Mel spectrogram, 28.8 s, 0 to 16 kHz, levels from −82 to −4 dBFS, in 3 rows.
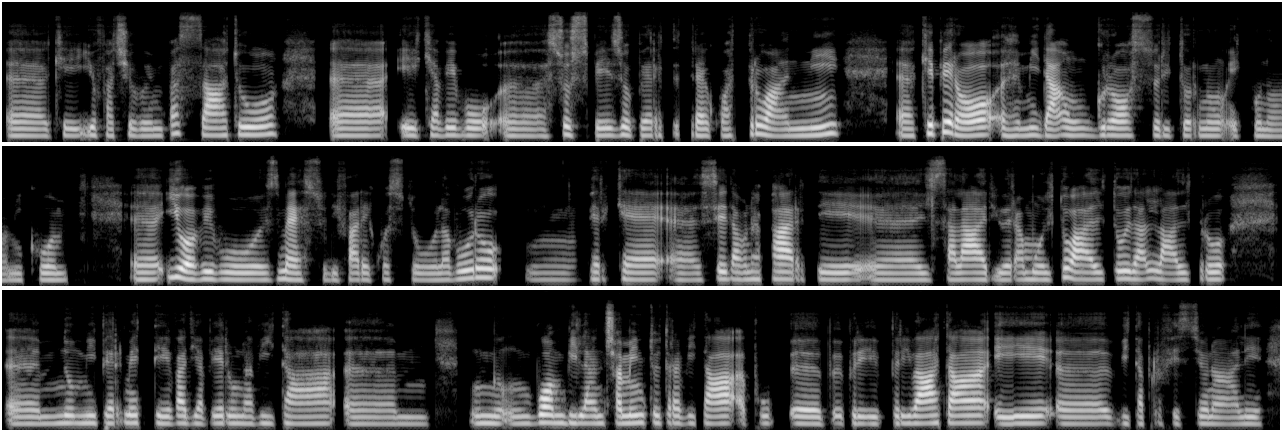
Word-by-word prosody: ehm, 175 -1 -2
che 160 - -10
io 185 +3 -3
facevo 175 -1 -6
in 175 +1 -4
passato, 200 -1 +1 0.4
ehm, 180 0 0
e 185 - -1
che 190 - -7
avevo, 185 -1 -1
uhm, 175 -1 -4
sospeso 185 +1 -2
per 185 +1 -5
t - - -13
3 180 - 0
o - - -6
4 185 +6 -2
anni, 180 +5 +2 0.4
uhm, 180 0 -1
che, 230 +6 +3
però, 195 -6 +6
ehm, 175 -2 -3
mi 190 +2 -1
dà 170 0 +4
un 185 -1 -2
grosso 185 0 0
ritorno 180 0 -5
economico. 170 +1 -5 0.5
Ehm, 185 0 -1
io 235 -3 +7
avevo 180 -2 +2
smesso 175 -1 0
di 175 - -9
fare 175 +1 -2
questo 175 -1 -8
lavoro, 210 +7 +2 0.2
mhmm, 175 -1 -13
perché, 185 -2 -2
ehm, 170 0 -6
se 190 +3 -1
da 190 - +1
una 190 +1 -3
parte, 190 -1 +3 0.4
uhm, 175 0 -3
il 175 0 -5
salario 180 +1 +2
era 180 0 -3
molto 180 +4 -1
alto, 185 +1 +3
dall'altro, 185 0 -1 0.4
ehm, 180 +1 -3
non 195 0 0
mi 195 0 0
permetteva 190 -1 -1
di 185 +1 -4
avere 190 +2 -2
una 185 -1 -1
vita, 185 0 -1
uhm, 175 0 -5 0.3
un 190 0 0
un 180 +1 -4
buon 200 +1 +7
bilanciamento 195 +1 +2
tra 195 0 -2
vita, 185 0 +4
ehm, - - -2
pub 190 0 -8
uhm, 180 0 +1
pri 180 -1 -3
privata 195 +1 +6
e, 185 +2 +2
ehm, 175 -1 -2
vita 180 -1 -8
professionale, 175 -1 -5
180 Hz, 155 wpm, -22 LUFS, 175-190 Hz, 0.5 s, io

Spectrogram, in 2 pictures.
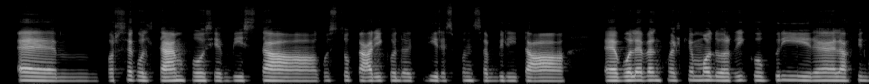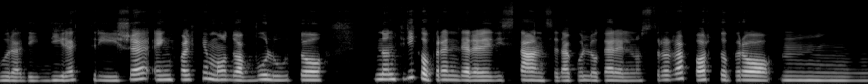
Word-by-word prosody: ehm, 170 -3 +2
forse 180 +3 -6
col 180 -2 -5
tempo 180 +1 +4
si 180 0 -10
è 175 - -5
vista 175 -2 +2
questo 180 +1 -13
carico 175 0 0
da 175 -1 -7
di 180 0 -6
responsabilità. 175 -2 -1 0.4
E 180 0 +6
voleva 190 +1 +2
in 190 - -3
qualche 185 0 -7
modo 190 -1 0
ricoprire 185 0 -2
la 180 -1 +2
figura 180 -1 -5
di 175 0 -11
direttrice 190 +4 -1
e 215 - -2
in 215 0 -1
qualche 220 +4 -1
modo 215 -4 0
ha 195 - +5
voluto, 200 0 +1 0.5
non 235 0 +2
ti 250 - -18
dico 295 -8 +3
prendere 205 -3 +1
le 185 0 +2
distanze 190 -1 +2
da 180 0 0
quello 190 0 -6
che 190 +2 -5
era 190 -1 +2
il 175 0 -5
nostro 180 +4 -6
rapporto 215 -4 +1
però, 200 -2 +5
mhmm, 185 -2 -6
185 Hz, 150 wpm, -24 LUFS, 180-200 Hz, 0.5 s, E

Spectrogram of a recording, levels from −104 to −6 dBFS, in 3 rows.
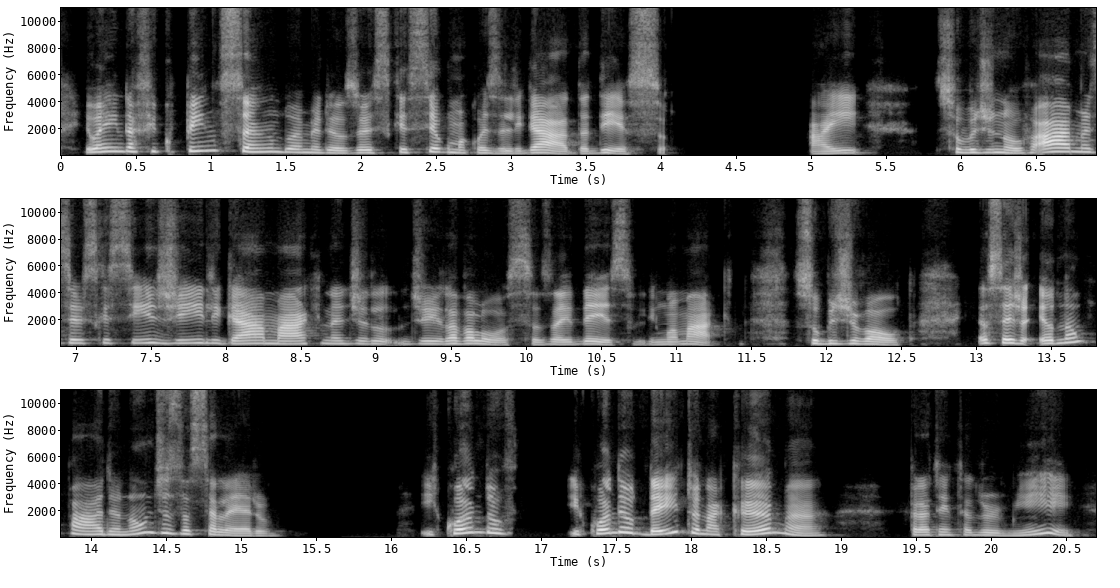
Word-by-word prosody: eu 250 - +2
ainda 290 +2 +2
fico 285 0 -8
pensando: 285 -6 +1
"Ai, 230 - -1
meu 220 -2 -3
Deus, 185 -2 -3
eu 200 - +2
esqueci 220 +5 -3
alguma 225 -6 -2
coisa 190 -5 -5
ligada?", 165 -2 +4
desço, 165 -4 -2 0.9
aí 170 +5 -1 0.5
subo 220 -2 -3
de 220 +1 -3
novo. 180 -5 -2
"Ah, 280 0 +9
mas 260 -3 -4
eu 250 - +2
esqueci 250 +1 -5
de 240 +2 -2
ligar 220 -2 +4
a - - -1
máquina 210 +1 +1
de 200 -1 -8 0.3
de 195 +1 -4
lava-louças." 175 -6 -3
Aí 165 -1 0
eu - - -10
desço, 170 -3 -1
ligo 165 0 -9
a 170 - -4
máquina, 185 0 -1 0.3
subo 215 -2 -2
de 205 +2 -2
volta, 170 -6 -1 0.4
ou 245 - 0
seja, 255 -1 +4
eu 225 - +4
não 300 +9 -2
paro, 235 -8 0
eu 210 - -3
não 305 - -2
desacelero. 215 - -2 1.0
E - - -10
quando 335 +4 +2
e - - +2
f 295 +3 -11 0.4
e - - -3
quando 295 +5 +3
eu 365 - +5
deito 295 - +5
na 225 -3 0
cama, 230 - +1 0.5
para 195 -1 +1
tentar 190 -1 -7
dormir, 175 - -4
220 Hz, 170 wpm, -25 LUFS, 185-260 Hz, 1.0 s, Ah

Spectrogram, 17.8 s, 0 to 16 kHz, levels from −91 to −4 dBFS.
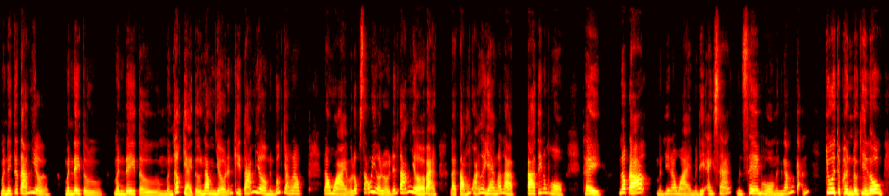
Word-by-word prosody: mình 225 0 -3
đi 245 - +1
tới 295 +4 -3
8:00. 280 -3 +1 0.4
Mình 240 -1 0
đi 255 +1 +4
từ 205 -5 -5 0.2
mình 225 -2 -2
đi 240 +1 +2
từ 200 -4 -4
mình 205 +1 -5
thức 380 - +3
dậy 195 - +1
từ 210 - -4
5:00 245 -3 +1
đến 245 +7 -7
khi 290 -4 -3
8:00, 275 +1 0
mình 215 -2 -5
bước 330 +7 -3
chân 285 -5 -2
ra 260 -1 -2 0.5
ra 260 - +1
ngoài 230 -6 +1
vào 205 - -7
lúc 290 +2 -3
6:00 315 0 -2
rồi 215 -3 -3
đến 265 +6 -5
8:00 320 - +2
á 220 - +4
bạn, 240 -5 +4 0.3
là 215 -1 -2
tổng 220 +6 +2
khoảng 295 -1 -3
thời 320 -4 -1
gian 250 -2 -1
đó 275 - -1
là 265 -8 +1 0.3
3 255 0 +6
tiếng 295 +4 -6
đồng 330 -1 -6
hồ. 220 -8 -3 0.4
Thì 245 -5 +3 0.4
lúc 325 +3 +4
đó 290 +5 +8 0.2
mình 215 -2 -9
đi 250 +2 -5
ra 245 - -4
ngoài 220 -5 -3
mình 200 0 -9
đi 230 - -1
ăn 245 0 -5
sáng, 260 +5 -5
mình 235 -4 -6
xem 275 +3 0
hồ, 215 -5 -3
mình 205 +1 -6
ngắm 250 - -4
cảnh, 285 +8 -7 0.4
chưa 345 +1 +8
chụp 290 -4 -3
hình 285 -3 +3
được 255 -1 +3
gì 265 -2 +1
luôn, 290 +2 +6
250 Hz, 225 wpm, -24 LUFS, 220-285 Hz, 0.5 s, đó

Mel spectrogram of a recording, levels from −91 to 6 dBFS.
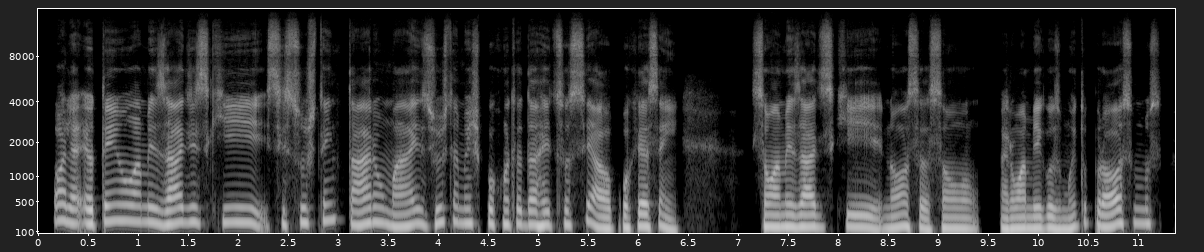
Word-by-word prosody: Olha, 215 -4 0
eu 190 -1 +4
tenho 225 +3 -1
amizades 205 -1 0
que 205 -4 -3
se 180 +3 -4
sustentaram 205 -1 -2
mais 170 +2 0
justamente 195 +2 -3
por 190 -2 -3
conta 185 0 -2
da 175 0 0
rede 170 0 +1
social, 170 - 0
porque 145 +2 -1
assim, 150 -6 +1 0.7
são 155 0 +2
amizades 150 -1 +3
que 145 -4 0
nossa, 140 -1 0
são 130 +1 0 0.2
eram 130 +1 +3
amigos 135 -1 +3
muito 140 +10 -1
próximos, 185 +3 0
175 Hz, 130 wpm, -24 LUFS, 145-195 Hz, 0.7 s, eu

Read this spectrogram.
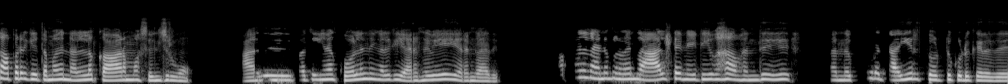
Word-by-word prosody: சாப்புடுறதுக்கு 260 -2 +2
ஏத்த 215 -1 0
மாரி 225 +2 +3
நல்ல 205 +4 +1 0.2
காரமா 195 +3 +3
செஞ்சுருவோம். 185 -3 0 0.6
அது 180 +4 -1 0.3
பார்த்தீங்கன்னா, 220 +3 -1
குழந்தைங்களுக்கு 220 +1 +1
இறங்கவே 195 +6 0 0.2
இறங்காது. 165 -4 -3 0.7
அப்பலாம் 320 0 -6
நான் 275 -2 +2
என்ன 265 +1 0
பண்ணுவேன். 250 -1 +1
இந்த 225 -4 +2
ஆல்டர்னேட்டிவா 235 0 0 0.2
வந்து, 205 +3 0 0.7
அந்த 200 0 -2
கூட 285 -2 -5
தயிறு 230 +6 +2
தொட்டு 210 -1 +1
குடுக்கிறது. 180 -4 +1
215 Hz, 135 wpm, -19 LUFS, 190-240 Hz, 0.7 s, மாரி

